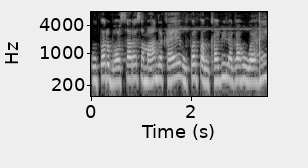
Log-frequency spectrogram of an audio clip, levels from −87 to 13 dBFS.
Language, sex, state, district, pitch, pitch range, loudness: Hindi, female, Chhattisgarh, Bilaspur, 260 Hz, 245-280 Hz, -14 LUFS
